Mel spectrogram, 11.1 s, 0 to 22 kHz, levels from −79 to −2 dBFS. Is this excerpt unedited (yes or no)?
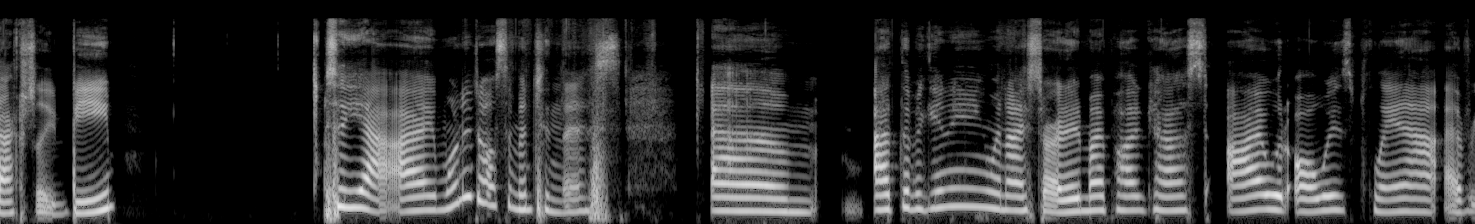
no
